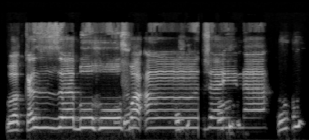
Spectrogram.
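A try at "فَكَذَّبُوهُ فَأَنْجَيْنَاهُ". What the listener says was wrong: fa bukan wa ya Fa ada ta'afufnya ya fakazabu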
